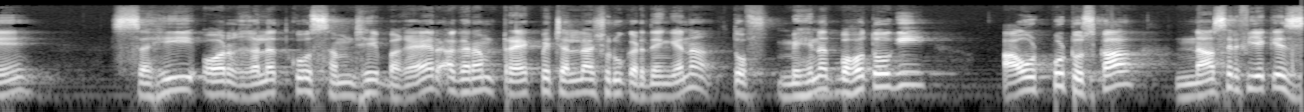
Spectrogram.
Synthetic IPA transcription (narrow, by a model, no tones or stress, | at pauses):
ẽ | sɐɦiɔːɾɣɐlət̪kosɐ̃md͡ʒʱebɐɣɛːɾɐɡəɾɦɐmʈɾɛːk̚pet͡ʃɐlnaʃʊɾukɐɾd̪ẽːŋɡenat̪omɪɦnət̪̚bɐɦʊt̪ɦoːɡiː | aːʊʈpʊʈʊska | nasɪɾfjekez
